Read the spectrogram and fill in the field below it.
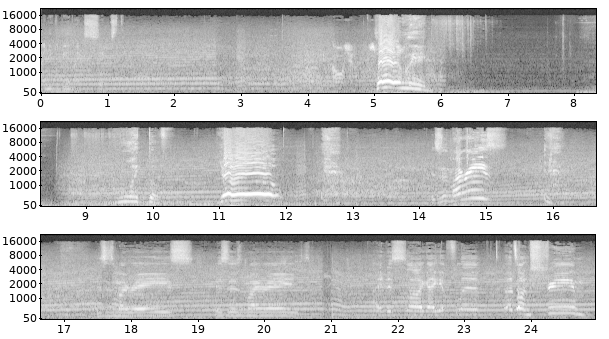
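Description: A rally car engine roars and shifts through the gears.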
